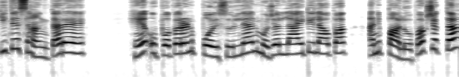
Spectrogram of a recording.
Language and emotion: Goan Konkani, surprised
